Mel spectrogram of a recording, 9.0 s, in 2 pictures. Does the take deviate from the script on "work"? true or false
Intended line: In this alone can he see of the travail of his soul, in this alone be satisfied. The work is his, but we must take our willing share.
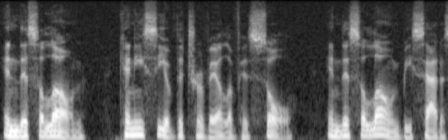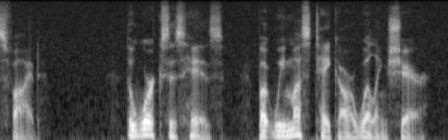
true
